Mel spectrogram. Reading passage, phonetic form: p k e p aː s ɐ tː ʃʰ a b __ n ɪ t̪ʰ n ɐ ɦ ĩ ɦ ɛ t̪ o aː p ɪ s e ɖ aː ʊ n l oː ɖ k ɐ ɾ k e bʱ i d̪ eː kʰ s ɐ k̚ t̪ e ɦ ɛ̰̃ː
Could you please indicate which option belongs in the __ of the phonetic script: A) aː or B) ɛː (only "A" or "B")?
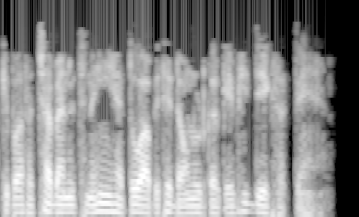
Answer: B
